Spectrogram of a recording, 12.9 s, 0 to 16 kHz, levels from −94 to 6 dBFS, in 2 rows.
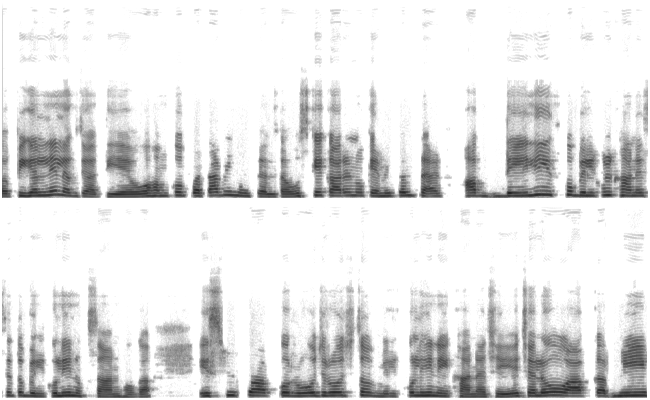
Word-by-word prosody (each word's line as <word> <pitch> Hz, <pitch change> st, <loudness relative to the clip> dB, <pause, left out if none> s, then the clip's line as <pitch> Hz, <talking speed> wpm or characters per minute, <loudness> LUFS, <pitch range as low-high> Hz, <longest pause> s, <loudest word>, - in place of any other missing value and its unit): पिघलने 245 Hz, +5 st, +3 dB
लग 255 Hz, -7 st, -1 dB
जाती 180 Hz, -2 st, -1 dB
है, 175 Hz, -, +3 dB
वो 180 Hz, +3 st, +2 dB
हमको 225 Hz, +3 st, -2 dB
पता 240 Hz, +3 st, +2 dB
भी 285 Hz, +2 st, -3 dB
नहीं 235 Hz, -5 st, -2 dB
चलता। 185 Hz, -1 st, -1 dB
उसके 225 Hz, +5 st, 0 dB
कारण 245 Hz, +1 st, +1 dB
वो 245 Hz, -, -5 dB
केमिकल 220 Hz, +4 st, 0 dB
शायद 205 Hz, -2 st, 0 dB, 0.3 s
अब 240 Hz, -2 st, 0 dB, 0.2 s
डेली 240 Hz, +7 st, +3 dB
इसको 300 Hz, +1 st, -2 dB
बिल्कुल 250 Hz, +3 st, +1 dB
खाने 235 Hz, -1 st, 0 dB
से 240 Hz, +2 st, -6 dB
तो 255 Hz, +1 st, -2 dB
बिल्कुल 215 Hz, 0 st, 0 dB
ही 245 Hz, +1 st, +4 dB
नुकसान 205 Hz, -6 st, -2 dB
होगा। 175 Hz, +2 st, -3 dB, 0.5 s
इस 220 Hz, +1 st, 0 dB
चीज 265 Hz, -1 st, 0 dB, 0.2 s
को 250 Hz, -, +5 dB
आपको 240 Hz, 0 st, 0 dB
रोज-रोज़ 240 Hz, +2 st, +1 dB
तो 260 Hz, -2 st, +2 dB
बिल्कुल 195 Hz, +5 st, -3 dB
ही 245 Hz, +1 st, +4 dB
नहीं 215 Hz, -4 st, +1 dB
खाना 180 Hz, -1 st, 0 dB
चाहिए, 185 Hz, +3 st, 0 dB
चलो 240 Hz, +2 st, +3 dB, 0.2 s
आप 225 Hz, 0 st, +1 dB
कभी 230 Hz, +4 st, +3 dB
230 Hz, 185 wpm, -18 LUFS, 205-250 Hz, 0.5 s, को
